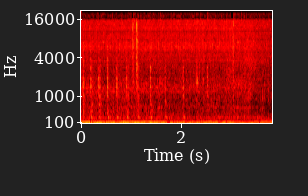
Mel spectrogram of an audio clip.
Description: 1997 Jeep TJ, 4.0L with 5peed manual. Started making a clicking sound after transfer case fluid change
